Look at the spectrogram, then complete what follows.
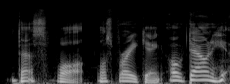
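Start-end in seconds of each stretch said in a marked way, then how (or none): none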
